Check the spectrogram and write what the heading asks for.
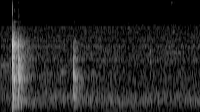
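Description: Two sharp clicks, the first loud with a short ring after it, the second fainter about half a second later.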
